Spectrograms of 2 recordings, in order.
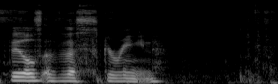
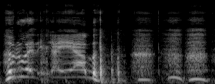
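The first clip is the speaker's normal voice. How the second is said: much higher, slow despairing whine; hammed-up despair, pitched up; mock despair; 11 semitones higher, slower than usual. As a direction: plead it high and drawn out, near tears in jest. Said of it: "I'm so upset".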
